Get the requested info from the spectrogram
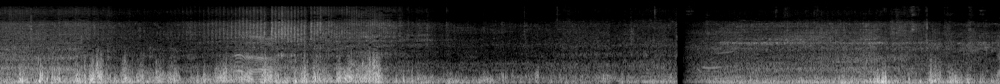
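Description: Classic cars driving slowly past on a street with their engines running, mixed with voices. The sound cuts off abruptly about seven seconds in and picks up again with a steady low rumble.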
